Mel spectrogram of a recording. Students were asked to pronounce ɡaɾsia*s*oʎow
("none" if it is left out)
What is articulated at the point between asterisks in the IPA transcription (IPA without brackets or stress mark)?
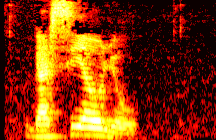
none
